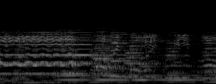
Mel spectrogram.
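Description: Operatic singing with a wide vibrato over a small classical ensemble's accompaniment with a sustained bass line, in a baroque comic-opera style.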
